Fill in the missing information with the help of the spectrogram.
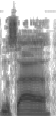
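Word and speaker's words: Masai: this Toronto Toronto team I always have problems pronouncing his name but it's Messiah yeah yeah you have to give him a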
